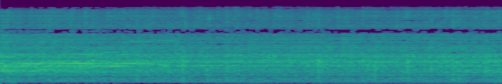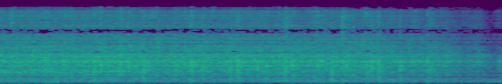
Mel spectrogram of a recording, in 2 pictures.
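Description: Large conference-hall audience applauding steadily, fading out near the end. It is heard through a television's speaker.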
